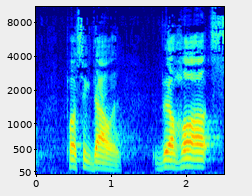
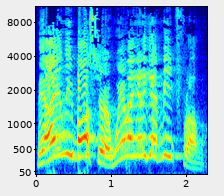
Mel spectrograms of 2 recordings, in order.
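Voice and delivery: high, loud exasperated outcry; unraveling; 12 semitones higher, 8 dB louder than usual. Retold or imitated. Moshe asked for meat, unraveling in loud exasperation. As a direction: cry it out as if coming apart. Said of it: "He seems to be unraveling".

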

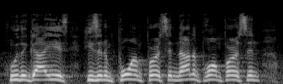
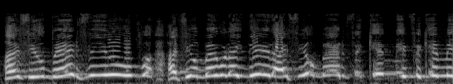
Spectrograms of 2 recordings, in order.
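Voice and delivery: desperate apology; 10 semitones higher than usual. Retold or imitated. Owner begging the rabbi he wronged, hammed-up pleading. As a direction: beg for mercy in a hammed-up high wail.

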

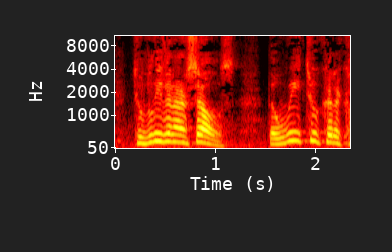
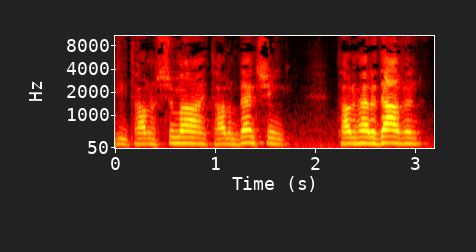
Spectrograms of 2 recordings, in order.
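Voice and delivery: usual speaking voice

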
